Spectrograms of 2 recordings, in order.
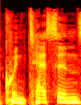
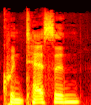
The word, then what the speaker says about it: quintessence: was annoying and the the quintessence of course that's another issue I don't know why they keep pronouncing it quintesson but yeah so those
